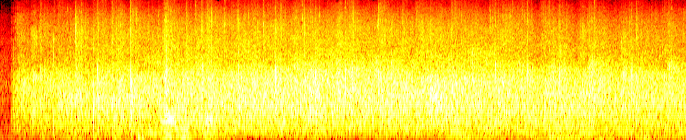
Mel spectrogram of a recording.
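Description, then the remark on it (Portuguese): Steady audience applause for the referees at a ceremony celebrating an unbeaten Troféu Piratininga championship, a dense wash of many hands clapping at an even, sustained level for about five seconds with no pause or build. “Vocês também merecem aplausos.”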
